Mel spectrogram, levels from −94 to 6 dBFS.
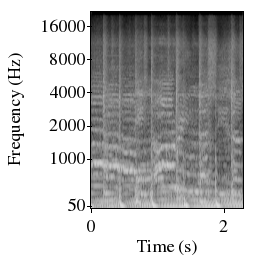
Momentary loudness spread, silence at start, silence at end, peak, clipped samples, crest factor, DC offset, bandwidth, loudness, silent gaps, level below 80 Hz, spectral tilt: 2 LU; 0 s; 0 s; -4 dBFS; under 0.1%; 10 dB; under 0.1%; 19 kHz; -17 LUFS; none; -20 dBFS; -4.5 dB/octave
